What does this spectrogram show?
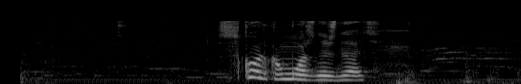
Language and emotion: Russian, angry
